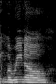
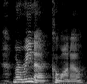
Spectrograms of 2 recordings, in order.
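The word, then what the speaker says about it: Marina Kawano: a reason to come out and the way mourinho i feel like i said her name wrong i'm sorry marina kiwano sorry about that um the way she sings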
